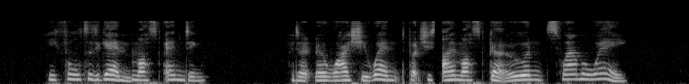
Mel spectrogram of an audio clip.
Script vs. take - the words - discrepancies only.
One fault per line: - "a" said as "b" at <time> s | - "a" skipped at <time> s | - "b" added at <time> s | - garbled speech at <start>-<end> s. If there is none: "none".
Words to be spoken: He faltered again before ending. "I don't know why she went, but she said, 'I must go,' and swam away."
- "before" said as "must" at 1.3 s
- "said" skipped at 4.3 s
